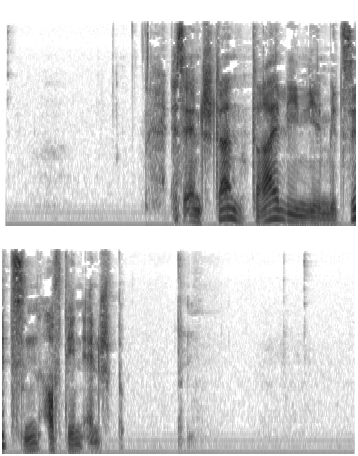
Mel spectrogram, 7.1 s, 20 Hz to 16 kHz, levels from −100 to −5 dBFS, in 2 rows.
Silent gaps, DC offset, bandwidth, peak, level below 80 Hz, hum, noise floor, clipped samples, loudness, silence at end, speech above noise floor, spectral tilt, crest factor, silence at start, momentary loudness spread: none; under 0.1%; 11.5 kHz; -2 dBFS; -56 dBFS; none; -66 dBFS; under 0.1%; -21 LUFS; 1.75 s; 43 dB; -1.5 dB/octave; 24 dB; 1.45 s; 10 LU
